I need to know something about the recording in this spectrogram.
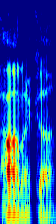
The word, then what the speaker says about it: Chanukah: chanukah that's a holiday that's usually pronounced hanukkah but i get you uh it's spelled tanuka buddy learn english that is true and then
